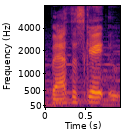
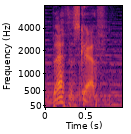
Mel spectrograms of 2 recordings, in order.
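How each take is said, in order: First: It sounds like the two words 'bath escape'. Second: It sounds like one word, 'bathyscaphe'. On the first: The speaker calls it wrong. "That's not how you say it" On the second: The speaker calls it right. "I was close"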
